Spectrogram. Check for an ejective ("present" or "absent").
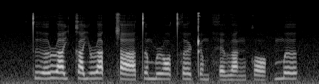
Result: absent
